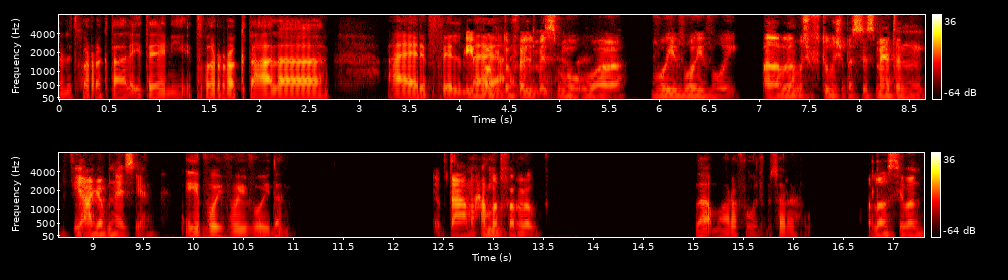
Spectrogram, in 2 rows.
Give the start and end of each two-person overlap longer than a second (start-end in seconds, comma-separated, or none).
none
